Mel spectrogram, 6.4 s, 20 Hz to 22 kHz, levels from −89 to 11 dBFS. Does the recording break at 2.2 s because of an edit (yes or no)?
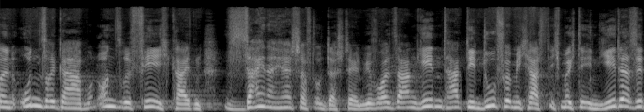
no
